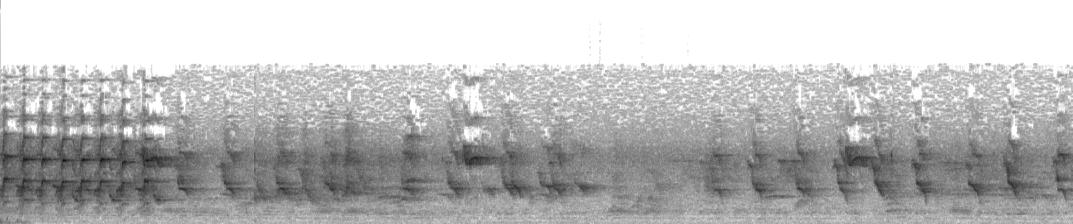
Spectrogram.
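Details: Common myna, also called Indian myna, a member of the starling family, giving rapid repeated high chattering and squeaky notes, about two or three per second, with a loud burst of sharp whistled notes at the start.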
